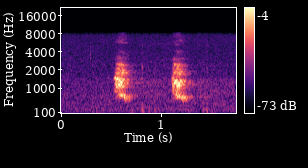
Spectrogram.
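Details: Playful barking from Beau, a male foster dog of Australian Cattle Dog and English Setter mix: two quick, bright barks roughly half a second apart, with quiet background.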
